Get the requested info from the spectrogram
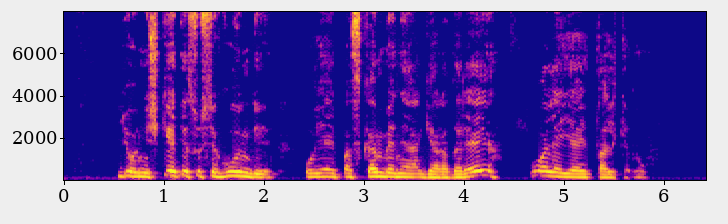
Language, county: Lithuanian, Marijampolė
